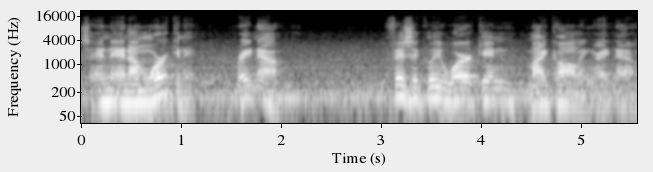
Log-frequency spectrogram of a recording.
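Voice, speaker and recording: Speaking in a New England accent, a man uses a medium pitch and lively intonation at a moderate pace with long, frequent pauses. The recording carries noticeable background noise and audible room echo. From Maine, US (Rockland area). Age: 30s. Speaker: livestreamer and home renovation contractor. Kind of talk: casual livestream chat. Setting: live stream at a renovation job site.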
